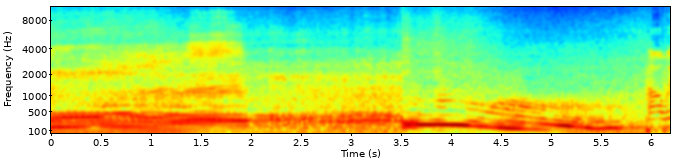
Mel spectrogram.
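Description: Modified cars arriving at a car meet, engines revving loudly and close by, with rising and falling tones as they accelerate past one after another, and no talk over them.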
